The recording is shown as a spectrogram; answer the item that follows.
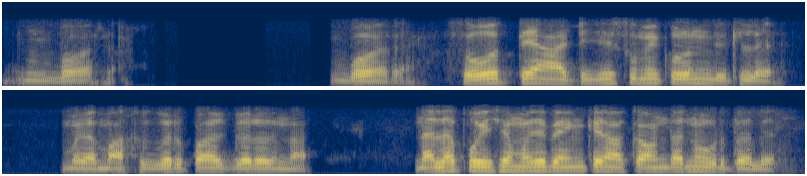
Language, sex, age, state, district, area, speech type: Goan Konkani, male, 18-30, Goa, Salcete, urban, conversation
